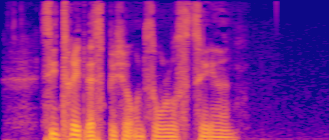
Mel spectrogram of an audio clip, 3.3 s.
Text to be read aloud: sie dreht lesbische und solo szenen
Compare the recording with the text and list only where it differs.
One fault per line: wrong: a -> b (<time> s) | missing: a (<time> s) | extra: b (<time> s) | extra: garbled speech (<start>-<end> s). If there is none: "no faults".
no faults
